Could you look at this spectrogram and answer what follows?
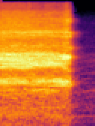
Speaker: the wheels just keep on spinning this thing eats metal and is absolutely amazing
